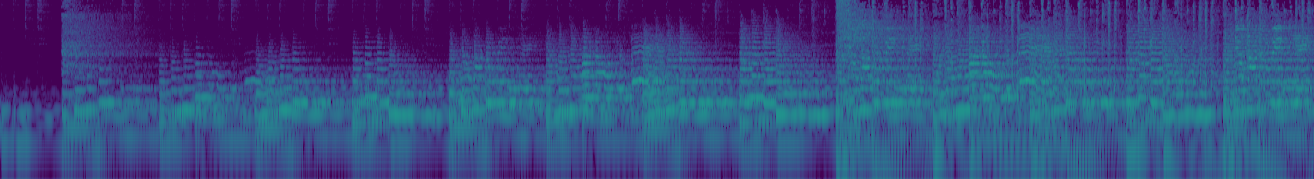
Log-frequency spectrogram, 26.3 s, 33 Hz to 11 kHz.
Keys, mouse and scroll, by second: 0.1 alt+shift+click, 0.7 alt+shift+click, 2.6 x, 2.7 shift+middle click, 3.4 click, 4.0 x, 5.2 Tab, 5.5 shift+middle click, 5.7-6.0 scroll down 2, 6.0-7.2 shift+middle drag, 7.3-7.7 scroll up 1, 7.7 Tab, 9.2-10.2 drag, 11.2-12.6 drag, 14.3 w, 14.5 Tab, 15.1-18.0 middle drag, 18.0-18.4 scroll down 2, 18.4 click, 18.8 shift+middle click, 19.5 click, 20.2 /, 20.6 middle click, 20.9 scroll up 1, 21.0 middle click, 21.9 Tab, 22.4-23.1 scroll up 1, 23.1 shift+middle click, 23.8 scroll down 1, 24.3-26.2 shift+middle drag.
